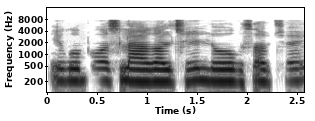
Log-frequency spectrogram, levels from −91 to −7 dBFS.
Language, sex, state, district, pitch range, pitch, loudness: Maithili, male, Bihar, Saharsa, 205-215 Hz, 210 Hz, -17 LUFS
